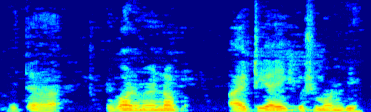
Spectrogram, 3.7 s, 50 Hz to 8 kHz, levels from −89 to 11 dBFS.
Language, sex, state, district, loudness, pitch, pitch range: Bengali, male, West Bengal, Dakshin Dinajpur, -22 LUFS, 115 Hz, 110-115 Hz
